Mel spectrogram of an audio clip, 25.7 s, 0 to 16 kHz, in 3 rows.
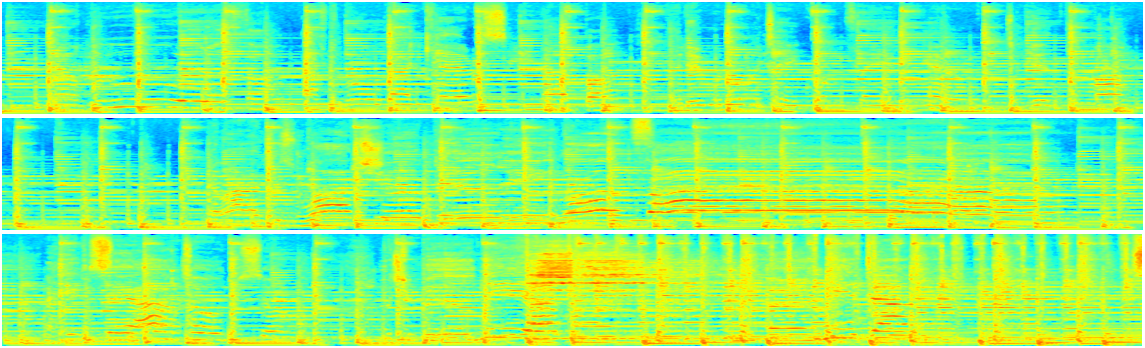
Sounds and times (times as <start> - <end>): Tender music: 3.8 - 25.6.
